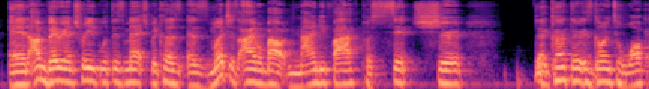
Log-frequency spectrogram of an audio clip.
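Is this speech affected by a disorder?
No.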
